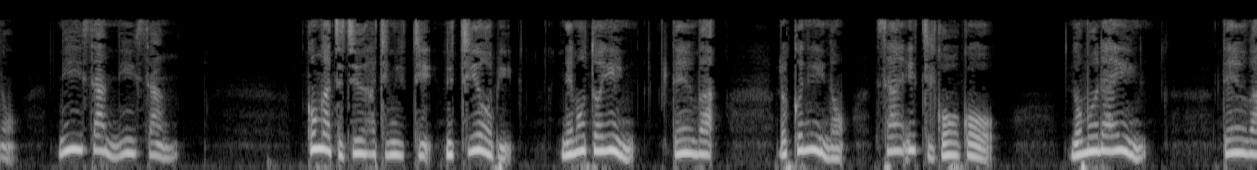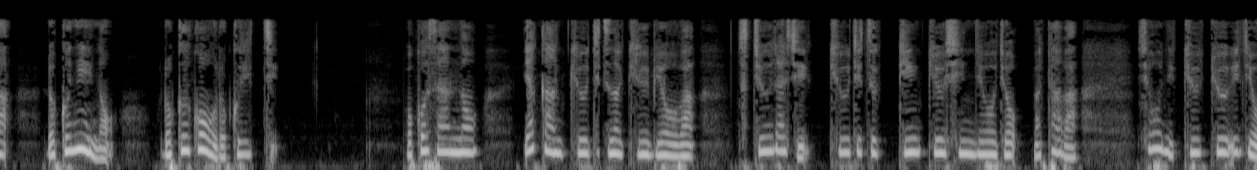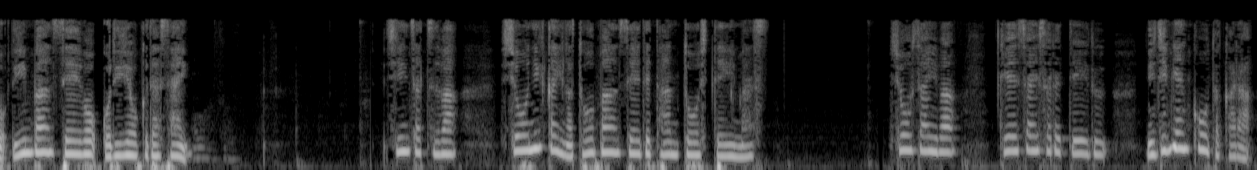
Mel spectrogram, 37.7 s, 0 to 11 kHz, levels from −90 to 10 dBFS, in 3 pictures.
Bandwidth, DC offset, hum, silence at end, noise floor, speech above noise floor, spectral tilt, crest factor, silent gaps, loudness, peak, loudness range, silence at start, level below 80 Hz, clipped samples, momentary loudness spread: 8 kHz; under 0.1%; none; 0.1 s; -70 dBFS; 47 dB; -6 dB/octave; 16 dB; none; -24 LUFS; -8 dBFS; 7 LU; 0 s; -38 dBFS; under 0.1%; 12 LU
